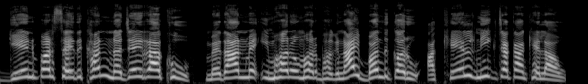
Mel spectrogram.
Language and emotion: Maithili, angry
